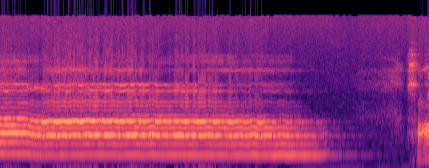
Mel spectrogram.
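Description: A man's voice chanting a devotional invocation, holding one long note that steps slightly down in pitch about half a second in, then fades away around five seconds in.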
